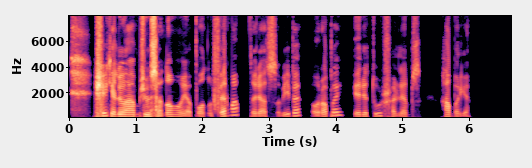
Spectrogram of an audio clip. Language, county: Lithuanian, Tauragė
